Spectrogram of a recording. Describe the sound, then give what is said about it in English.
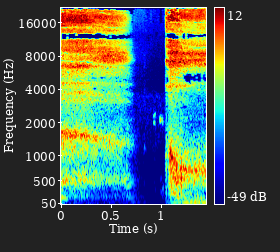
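A person imitates Darth Vader's mechanical respirator breathing: a long, hissing breath, a brief silent pause, then a louder, raspier breath, with no talking. “What does he sound like?”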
